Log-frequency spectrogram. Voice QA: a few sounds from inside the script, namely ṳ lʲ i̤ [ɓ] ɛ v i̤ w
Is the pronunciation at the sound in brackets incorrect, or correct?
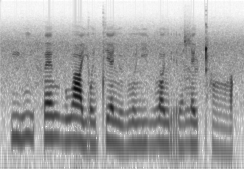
incorrect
